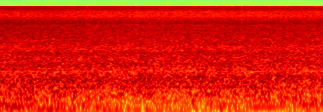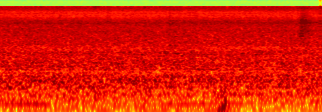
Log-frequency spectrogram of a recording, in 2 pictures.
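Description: Steady background hiss of room noise, with a short low thump about five and a half seconds in.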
